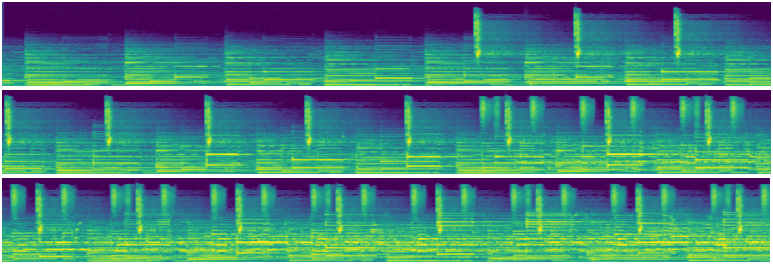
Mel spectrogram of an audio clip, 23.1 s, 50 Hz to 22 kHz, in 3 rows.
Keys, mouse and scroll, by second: 0.4 i, 1.8 shift+click, 4.8 scroll up 1, 5.2-5.8 typing, 6.2-23.0 shift+drag.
